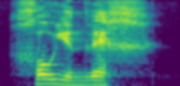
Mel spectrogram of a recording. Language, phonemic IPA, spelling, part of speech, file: Dutch, /ˈɣojə(n) ˈwɛx/, gooien weg, verb, Nl-gooien weg.ogg
- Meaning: inflection of weggooien: 1. plural present indicative 2. plural present subjunctive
